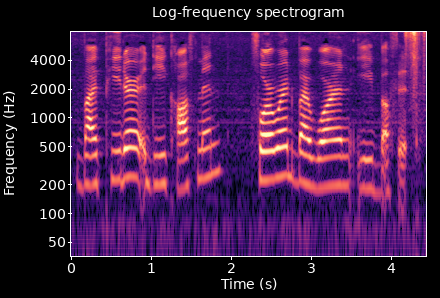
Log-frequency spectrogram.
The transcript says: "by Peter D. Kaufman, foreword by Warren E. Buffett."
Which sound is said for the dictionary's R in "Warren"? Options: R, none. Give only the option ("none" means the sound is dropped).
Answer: R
